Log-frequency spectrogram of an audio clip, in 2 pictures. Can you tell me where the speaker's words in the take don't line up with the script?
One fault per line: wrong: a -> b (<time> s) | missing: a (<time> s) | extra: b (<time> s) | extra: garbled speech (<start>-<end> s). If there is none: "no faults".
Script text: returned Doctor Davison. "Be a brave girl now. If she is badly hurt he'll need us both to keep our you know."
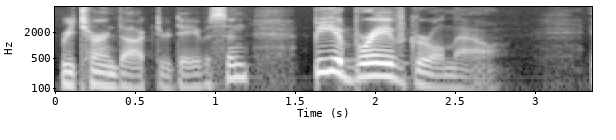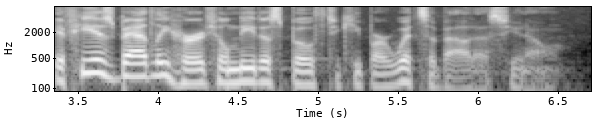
wrong: she -> he (3.5 s)
extra: wits about us (5.5 s)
